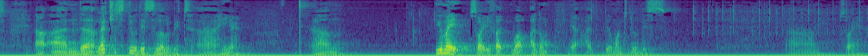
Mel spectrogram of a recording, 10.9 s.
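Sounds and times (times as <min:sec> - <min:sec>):
speech: 0:00.4 - 0:03.2, 0:03.9 - 0:04.4, 0:05.4 - 0:08.4, 0:09.9 - 0:10.8
computer clicks: 0:06.9 - 0:10.8.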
